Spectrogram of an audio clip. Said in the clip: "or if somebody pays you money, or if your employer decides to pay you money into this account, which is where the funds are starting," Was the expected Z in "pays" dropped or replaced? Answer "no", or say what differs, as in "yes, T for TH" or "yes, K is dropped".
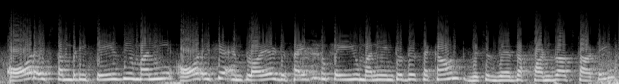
no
